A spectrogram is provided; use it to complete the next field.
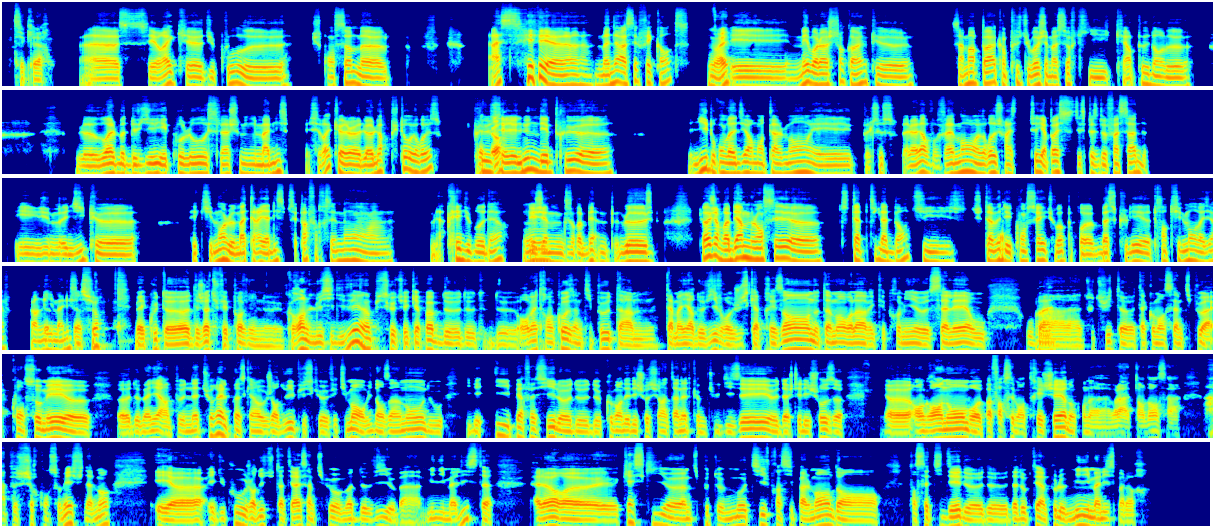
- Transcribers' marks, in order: tapping; other background noise; "impacte" said as "impac"; "minimaliste" said as "minimalis"; "minimalisme" said as "minimalis"; stressed: "grande"; stressed: "hyper"; stressed: "motive"; stressed: "minimalisme"
- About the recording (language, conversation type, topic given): French, advice, Comment adopter le minimalisme sans avoir peur de manquer ?
- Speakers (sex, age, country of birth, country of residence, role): male, 25-29, France, France, user; male, 30-34, France, France, advisor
